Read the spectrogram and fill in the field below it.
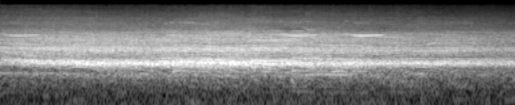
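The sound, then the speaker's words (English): A large crowd cheers wildly, a dense, sustained roar of shouts and whoops holding steady at high volume for several seconds with no pauses. “The crowd, mostly silent until then, went wild.”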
